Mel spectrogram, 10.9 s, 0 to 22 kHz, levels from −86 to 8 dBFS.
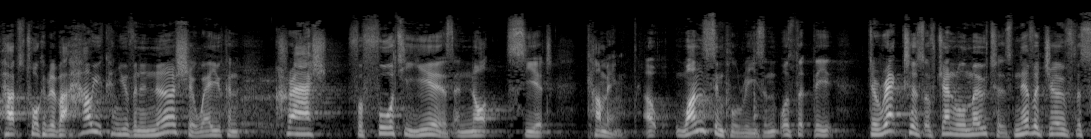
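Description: Nothing here catches the ear as a technical fault; the audio just runs along steadily with no glitches, dropouts or odd jumps anywhere.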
